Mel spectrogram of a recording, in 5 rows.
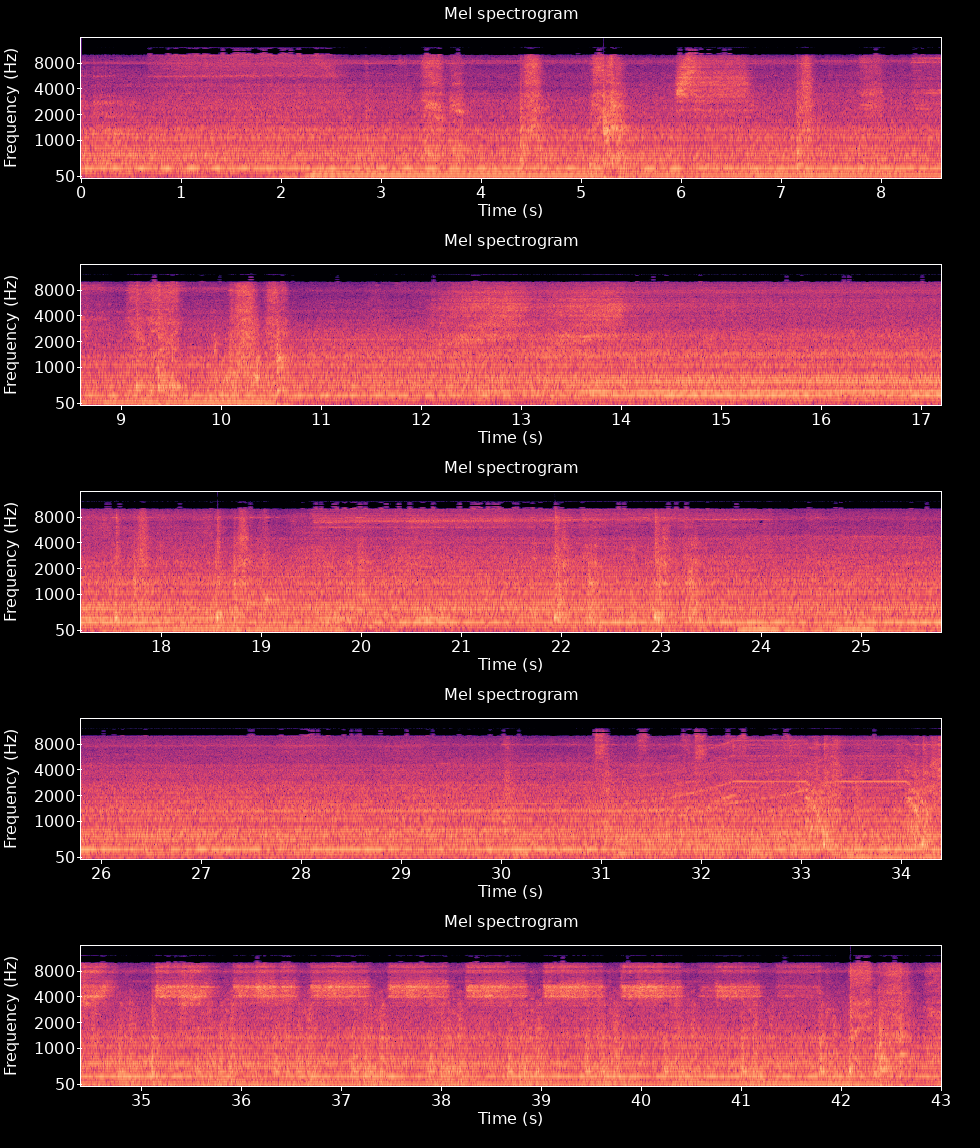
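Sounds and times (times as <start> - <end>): deep machine drone: 0.0 - 43.0
lathe motor hum: 0.5 - 33.4.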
